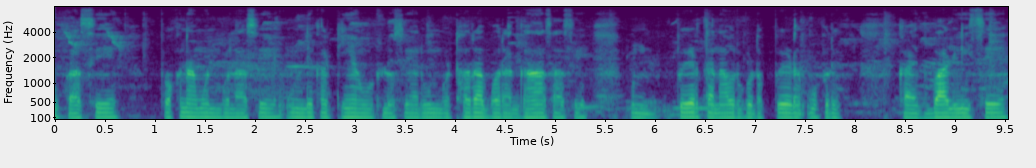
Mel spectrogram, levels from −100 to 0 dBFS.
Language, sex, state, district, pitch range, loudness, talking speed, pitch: Halbi, male, Chhattisgarh, Bastar, 110-115 Hz, -35 LUFS, 150 wpm, 110 Hz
